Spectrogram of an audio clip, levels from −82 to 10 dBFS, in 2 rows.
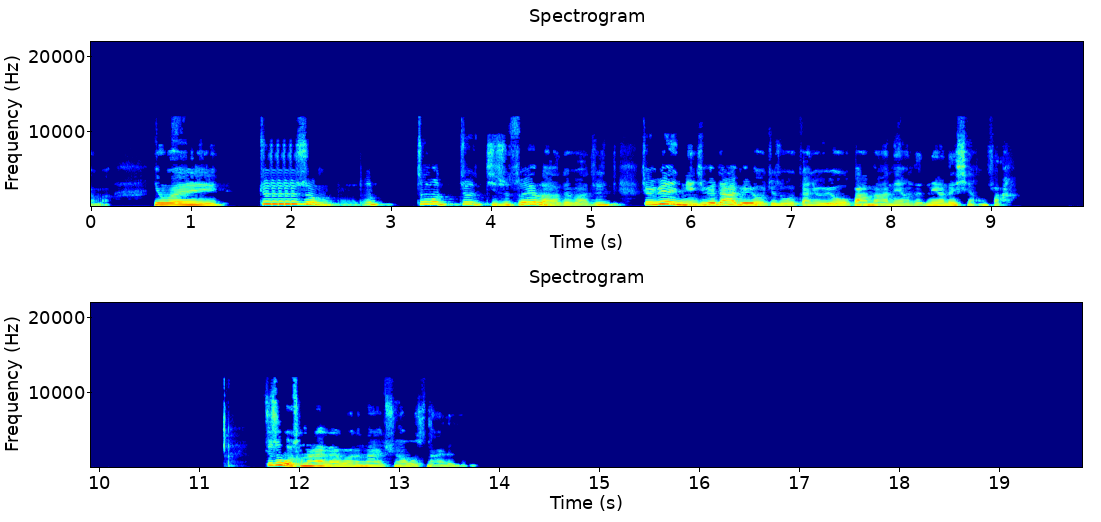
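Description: Repeated frames at 1.8 to 2.06 s: a 64 ms chunk of speech replays four more times, stuttering and adding 256 ms.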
